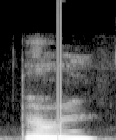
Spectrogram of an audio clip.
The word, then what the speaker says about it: Perry: Yeah, it's a super soft R. It's not heavily pronounced. Oh no. Perry.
